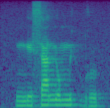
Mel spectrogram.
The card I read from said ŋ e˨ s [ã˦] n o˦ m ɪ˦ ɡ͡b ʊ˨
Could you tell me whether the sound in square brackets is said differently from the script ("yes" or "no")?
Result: yes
